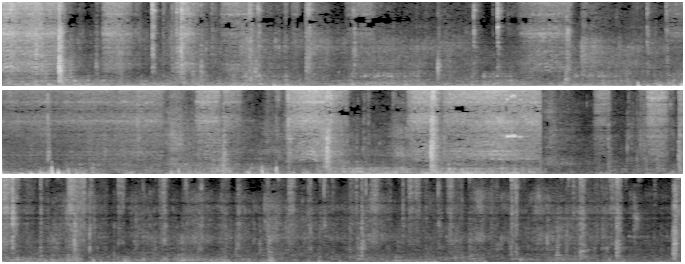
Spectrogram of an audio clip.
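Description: A nearby engine running steadily with a low rumble, which stops suddenly about twelve seconds in. Over it and afterwards come sharp knocks and clicks from a trials bike hopping onto a wooden bollard and landing.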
